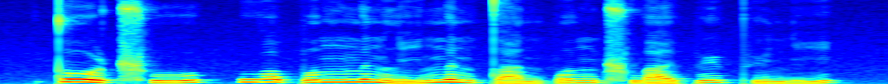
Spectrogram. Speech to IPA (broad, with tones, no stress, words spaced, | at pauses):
t̪o˥˩ʊ̯ʈ͡ʂʰu˧˥ | wɔ˥˩pɤ˥ŋ n̪ə˥˩nli˧˥n̪ə˥˩n t̪a˨˩npɤ˥ŋ ʈ͡ʂʰwa˨˩ɪ̯py˥˩pʰy˨˩n i˧˥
